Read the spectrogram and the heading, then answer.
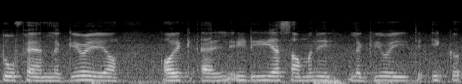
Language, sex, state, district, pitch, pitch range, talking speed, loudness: Punjabi, female, Punjab, Kapurthala, 180 Hz, 175-190 Hz, 170 wpm, -18 LUFS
